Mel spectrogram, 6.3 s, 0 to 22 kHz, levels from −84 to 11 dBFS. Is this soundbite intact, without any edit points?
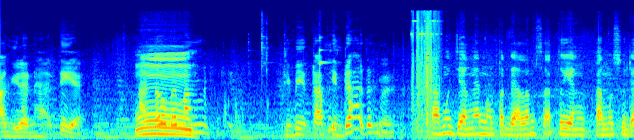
no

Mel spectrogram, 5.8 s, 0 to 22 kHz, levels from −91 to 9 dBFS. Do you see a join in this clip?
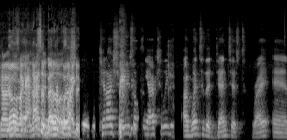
yes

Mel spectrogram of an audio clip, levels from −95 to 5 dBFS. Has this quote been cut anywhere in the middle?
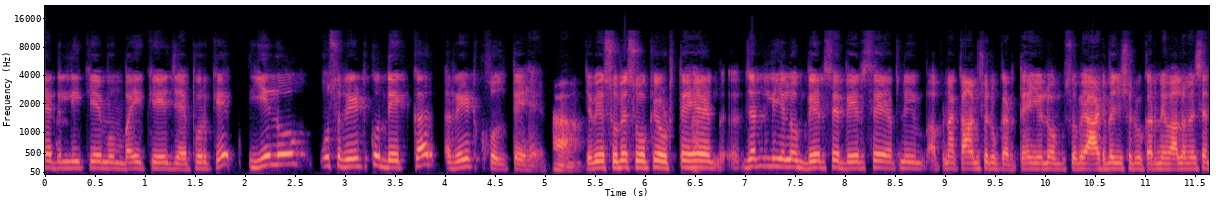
no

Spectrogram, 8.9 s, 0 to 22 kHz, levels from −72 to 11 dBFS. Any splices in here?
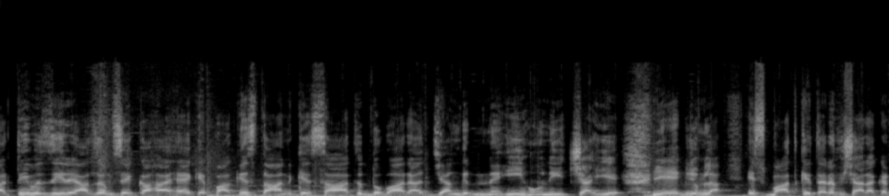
no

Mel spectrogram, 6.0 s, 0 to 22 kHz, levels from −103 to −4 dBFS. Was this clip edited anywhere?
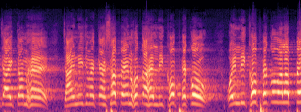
no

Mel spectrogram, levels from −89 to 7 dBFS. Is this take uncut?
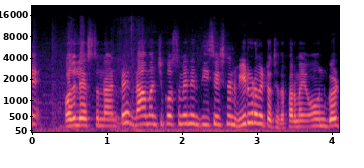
yes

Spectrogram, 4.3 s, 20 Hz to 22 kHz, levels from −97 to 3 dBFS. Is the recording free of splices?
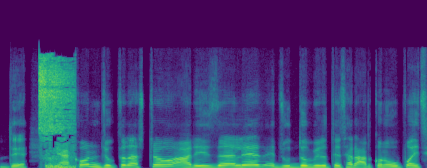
yes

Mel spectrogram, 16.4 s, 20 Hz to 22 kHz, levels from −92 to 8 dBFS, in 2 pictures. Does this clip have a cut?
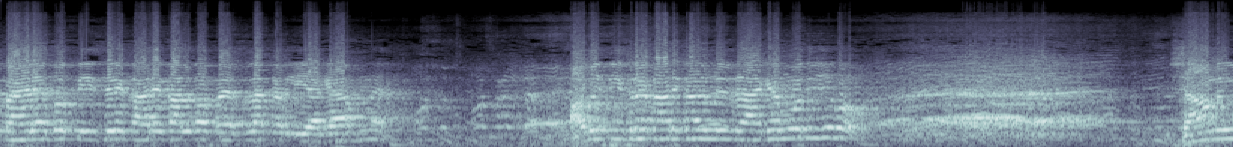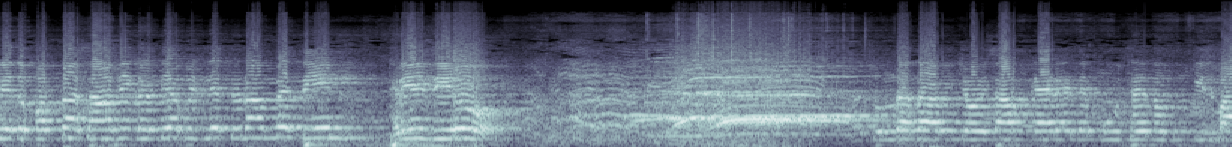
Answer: yes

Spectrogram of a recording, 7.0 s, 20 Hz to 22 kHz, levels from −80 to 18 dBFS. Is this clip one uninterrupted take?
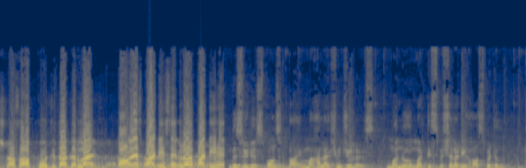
no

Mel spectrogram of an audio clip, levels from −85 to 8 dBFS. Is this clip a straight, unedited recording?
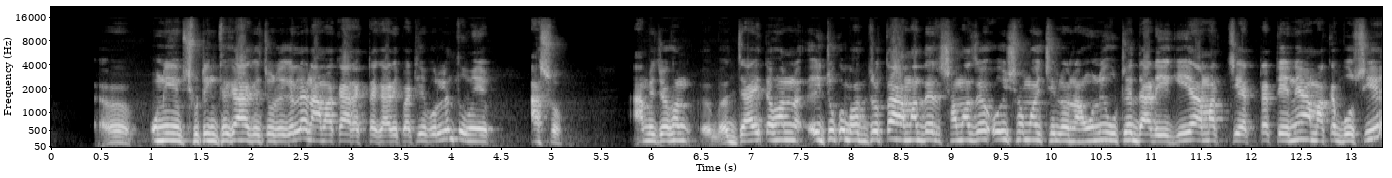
yes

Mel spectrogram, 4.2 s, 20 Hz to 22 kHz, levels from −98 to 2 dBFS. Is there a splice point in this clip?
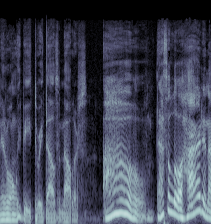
no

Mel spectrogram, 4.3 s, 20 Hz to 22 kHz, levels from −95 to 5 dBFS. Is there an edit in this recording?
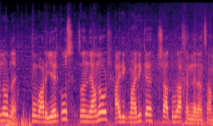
no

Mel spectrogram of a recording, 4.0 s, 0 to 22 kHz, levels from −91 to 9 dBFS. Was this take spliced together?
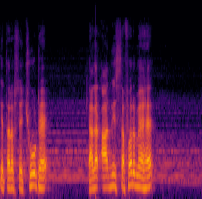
no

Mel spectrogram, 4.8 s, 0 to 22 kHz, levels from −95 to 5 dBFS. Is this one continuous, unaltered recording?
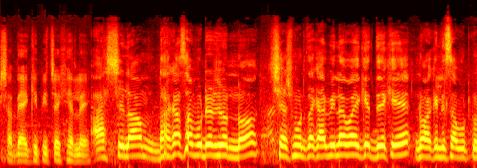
no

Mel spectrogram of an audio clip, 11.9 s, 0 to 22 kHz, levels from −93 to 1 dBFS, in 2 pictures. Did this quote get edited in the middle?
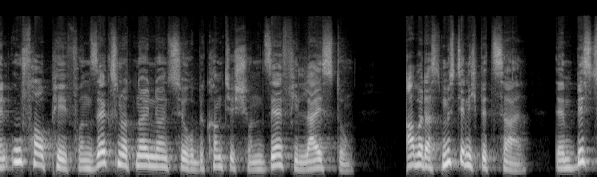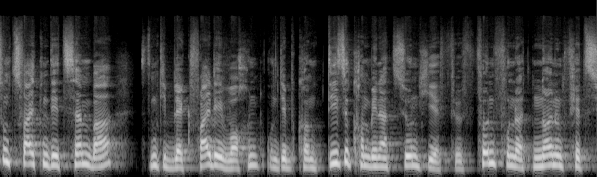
no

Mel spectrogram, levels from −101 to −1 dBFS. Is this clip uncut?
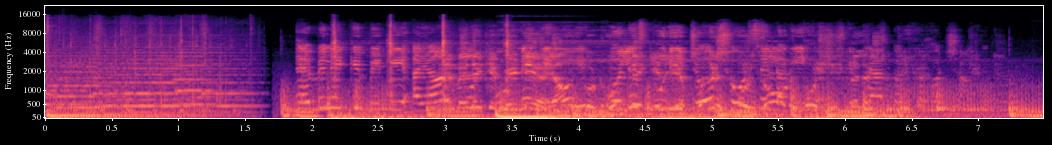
no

